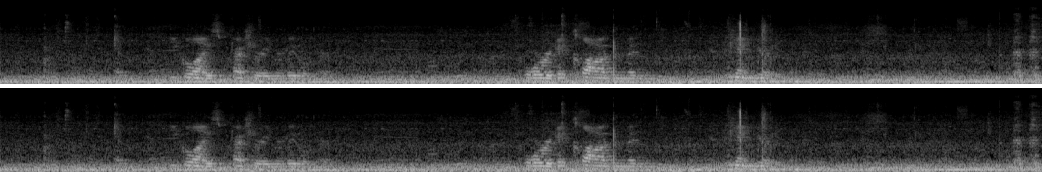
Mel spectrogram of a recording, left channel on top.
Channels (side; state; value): both; identical; correlation 1.00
